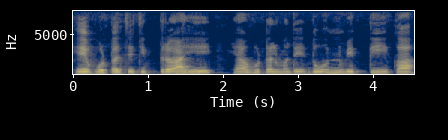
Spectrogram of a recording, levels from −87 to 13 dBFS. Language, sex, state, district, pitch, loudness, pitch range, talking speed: Marathi, female, Maharashtra, Gondia, 190 Hz, -18 LUFS, 185-195 Hz, 145 wpm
